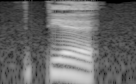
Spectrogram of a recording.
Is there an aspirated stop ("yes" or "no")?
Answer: no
